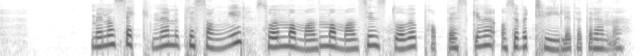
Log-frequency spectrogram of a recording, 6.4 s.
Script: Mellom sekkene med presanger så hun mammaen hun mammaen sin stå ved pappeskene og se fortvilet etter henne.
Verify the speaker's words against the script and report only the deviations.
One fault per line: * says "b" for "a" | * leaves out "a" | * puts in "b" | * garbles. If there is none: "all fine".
all fine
